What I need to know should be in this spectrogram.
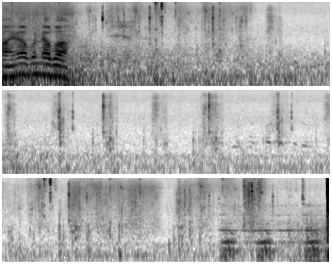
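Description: Footsteps tread softly up a stairway.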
